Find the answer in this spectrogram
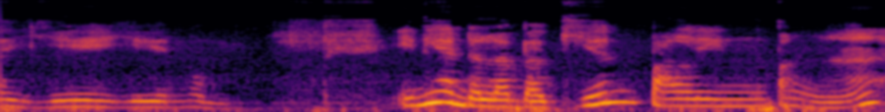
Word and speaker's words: jejunum: kedua adalah Yeyen Um meskipun tulisannya jejunum tapi kita Bacanya adalah Yeyen Um ini adalah bagian paling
